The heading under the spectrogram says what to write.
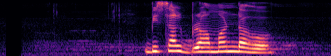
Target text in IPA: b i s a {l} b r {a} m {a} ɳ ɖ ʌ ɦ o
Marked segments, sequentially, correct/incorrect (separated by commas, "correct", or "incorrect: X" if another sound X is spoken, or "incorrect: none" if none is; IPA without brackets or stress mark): correct, incorrect: ʌ, incorrect: ʌ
